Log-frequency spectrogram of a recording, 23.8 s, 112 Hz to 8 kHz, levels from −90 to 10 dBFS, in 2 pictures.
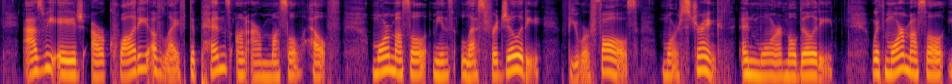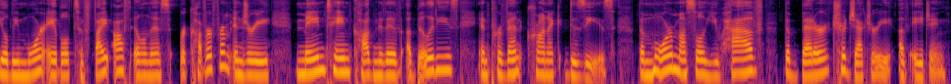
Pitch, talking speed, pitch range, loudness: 185 Hz, 140 wpm, 175-210 Hz, -16 LUFS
